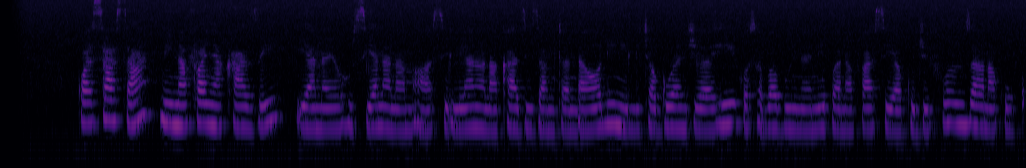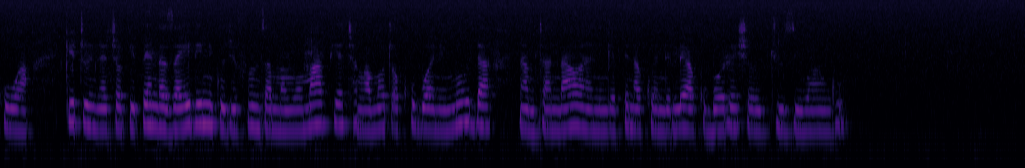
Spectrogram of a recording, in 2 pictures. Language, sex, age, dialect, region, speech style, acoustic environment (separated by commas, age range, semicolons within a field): Swahili, female, 18-24, Kenya - Nairobi Sheng-influenced, Kenya, relaxed, silence; nature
